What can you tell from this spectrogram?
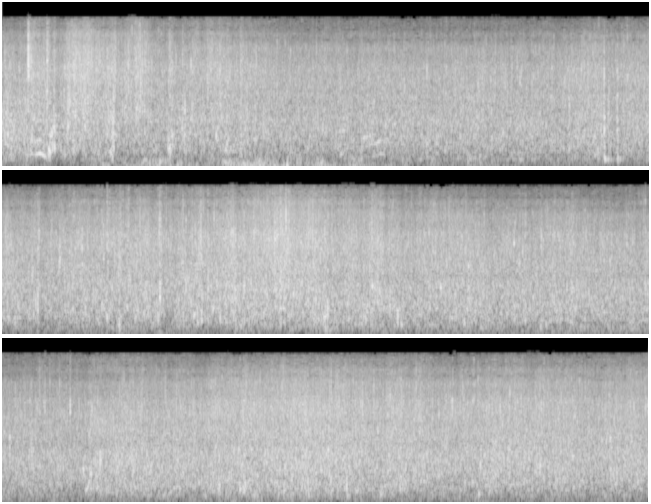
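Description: Fast, shallow river water rushing and churning steadily over a breached bank and around a person's legs.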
